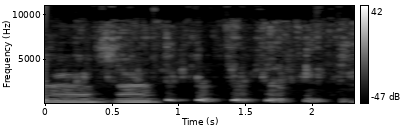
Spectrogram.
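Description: Laughter: a drawn-out voiced sound, then a run of short laughs about four a second, over a tap running into a sink.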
